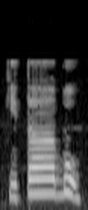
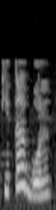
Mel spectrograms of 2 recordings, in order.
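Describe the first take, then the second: First: The word ends in a plain vowel, no n. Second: The word ends with an added n sound. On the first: The speaker calls it wrong. "tidak boleh hanya domah saja" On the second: The speaker calls it right. "wajib dibaca tanwin"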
